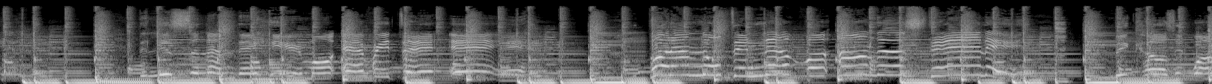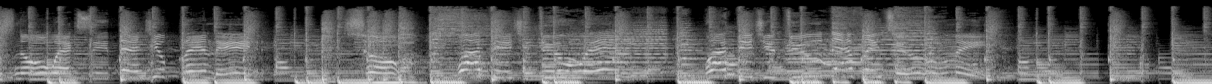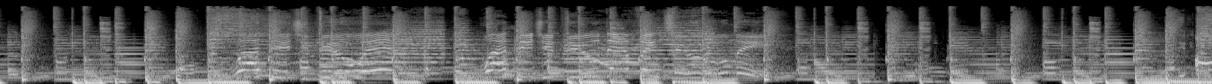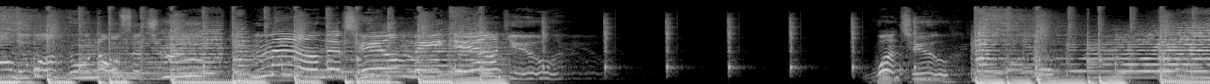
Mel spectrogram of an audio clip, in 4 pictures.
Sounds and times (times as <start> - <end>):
Funk: 0.0 - 41.9, 45.0 - 48.4.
